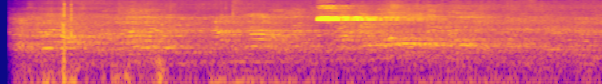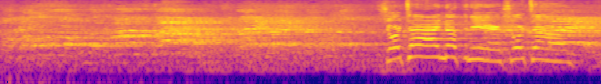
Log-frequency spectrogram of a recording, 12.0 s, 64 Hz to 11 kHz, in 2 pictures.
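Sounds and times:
voices in a large gym: 0:00.1 - 0:12.0
referee's whistle blast: 0:03.2 - 0:03.9.

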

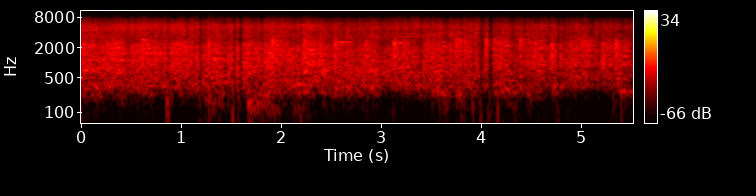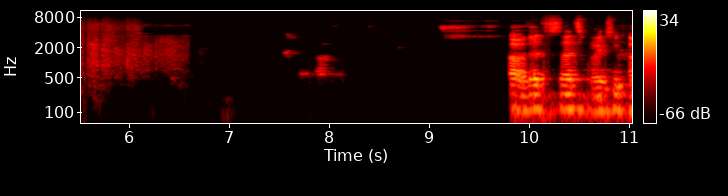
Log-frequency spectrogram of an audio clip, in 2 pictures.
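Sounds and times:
audience applauding: 0:00.0 - 0:06.6.

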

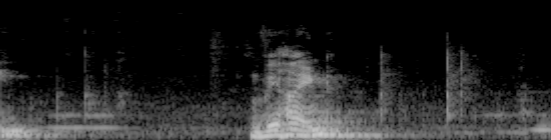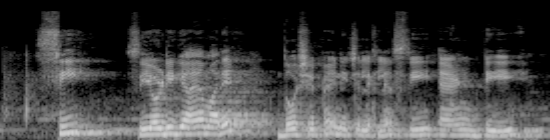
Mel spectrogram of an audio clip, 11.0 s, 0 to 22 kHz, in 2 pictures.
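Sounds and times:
chalk tapping on blackboard: 0:00.2 - 0:02.4, 0:03.6 - 0:06.1
chalk scratching on blackboard: 0:00.2 - 0:02.8, 0:03.6 - 0:06.1.

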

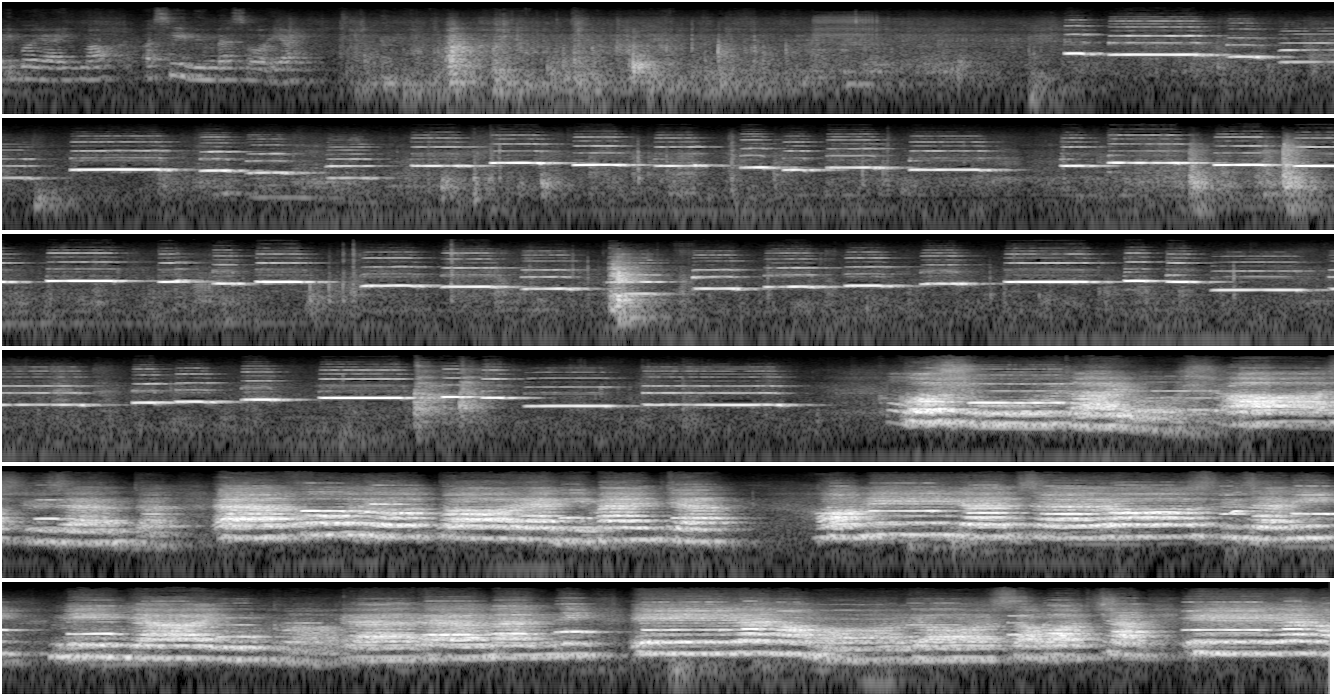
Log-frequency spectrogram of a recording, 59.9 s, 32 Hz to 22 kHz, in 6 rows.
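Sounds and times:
recorder melody: 0:07.7 - 0:59.9
children's choir singing: 0:36.5 - 0:59.9.

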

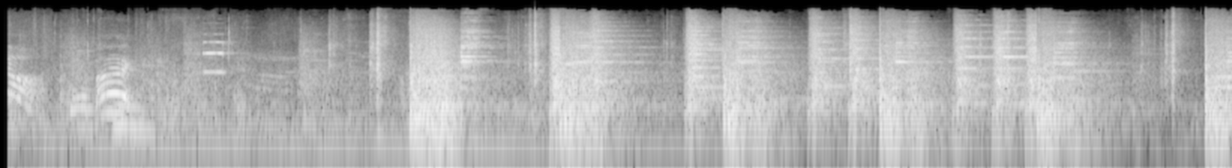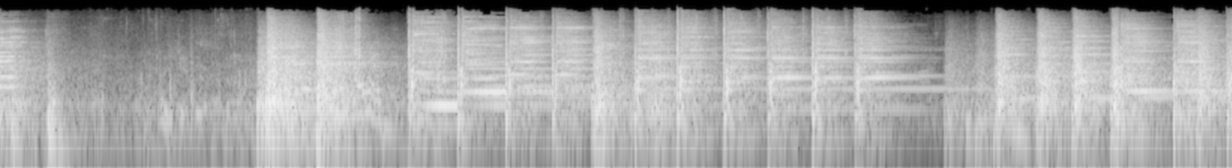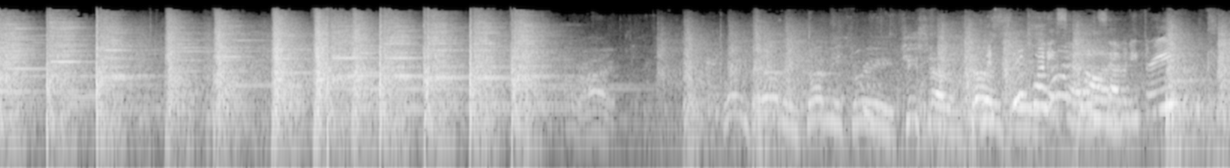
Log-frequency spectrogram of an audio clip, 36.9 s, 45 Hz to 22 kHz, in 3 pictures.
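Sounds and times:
steel targets clanging: 0:03.0 - 0:11.2, 0:12.1 - 0:12.8, 0:15.0 - 0:32.7.

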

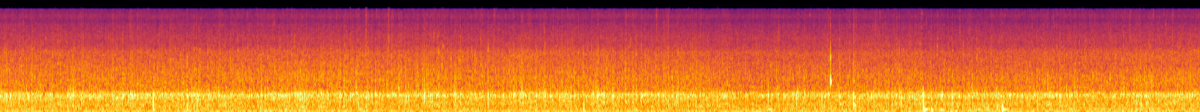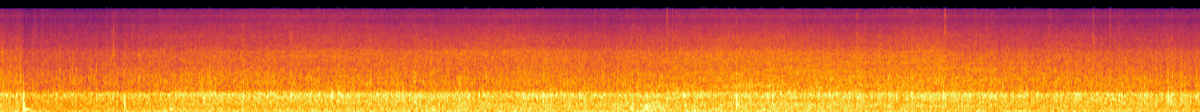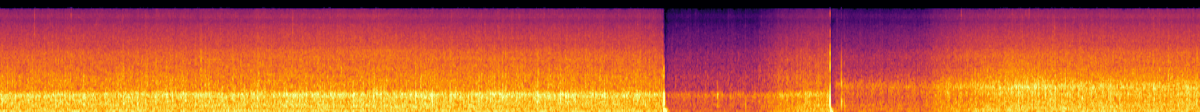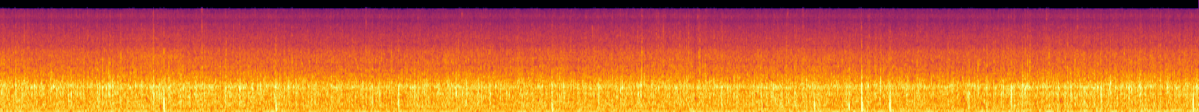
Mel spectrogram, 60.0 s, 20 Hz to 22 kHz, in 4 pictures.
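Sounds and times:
heavy rain falling: 0:00.0 - 0:59.9.

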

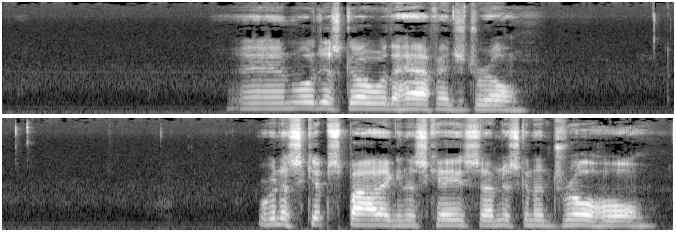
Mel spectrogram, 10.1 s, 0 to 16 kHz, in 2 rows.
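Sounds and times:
faint electrical hum: 0:00.0 - 0:10.0
computer mouse clicks: 0:04.9 - 0:05.4.

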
